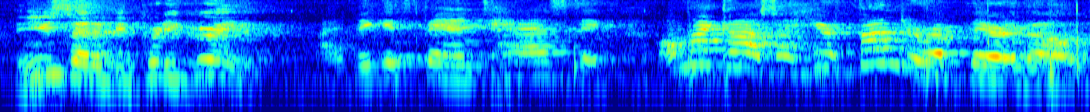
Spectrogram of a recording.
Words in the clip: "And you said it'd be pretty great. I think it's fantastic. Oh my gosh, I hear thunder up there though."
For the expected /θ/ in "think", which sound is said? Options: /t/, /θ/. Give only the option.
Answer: /θ/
